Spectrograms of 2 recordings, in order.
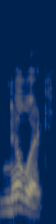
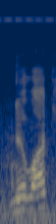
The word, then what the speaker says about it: Nillihc: I tried pronouncing it a couple of times, and I thought, Nillihc, Nilleth, Nillihc. Yes, life is Nillihc, and I've just been rolling with it ever since.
